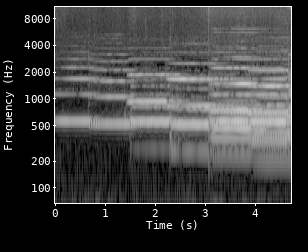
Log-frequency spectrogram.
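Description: Instrumental background music: one held note to begin with, then further sustained notes entering one after another about every second, building into a fuller, louder chord.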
